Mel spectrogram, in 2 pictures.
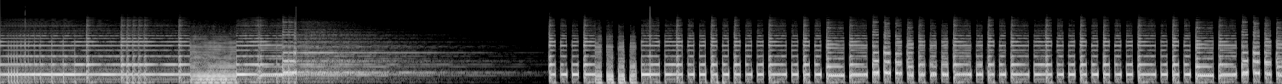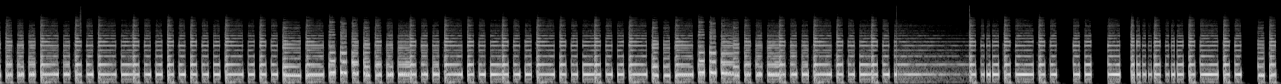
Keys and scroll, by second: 2.3 space, 5.0 space, 21.2 space.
